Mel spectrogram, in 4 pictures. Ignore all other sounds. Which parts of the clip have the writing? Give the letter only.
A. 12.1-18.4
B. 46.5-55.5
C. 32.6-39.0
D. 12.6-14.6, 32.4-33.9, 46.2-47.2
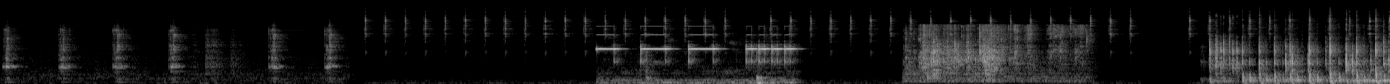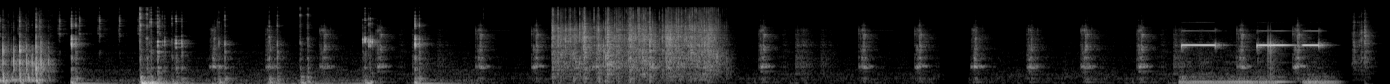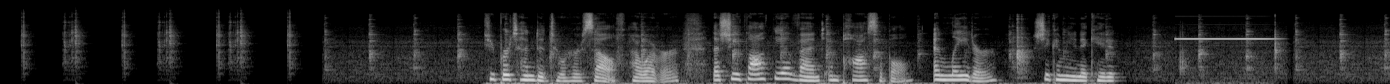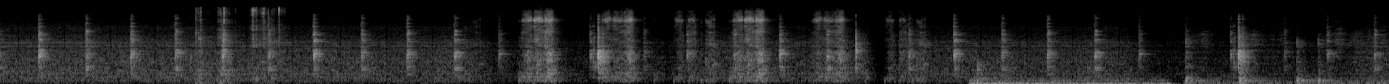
B.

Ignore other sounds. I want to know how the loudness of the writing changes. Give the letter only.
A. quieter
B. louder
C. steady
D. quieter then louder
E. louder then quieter
D.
